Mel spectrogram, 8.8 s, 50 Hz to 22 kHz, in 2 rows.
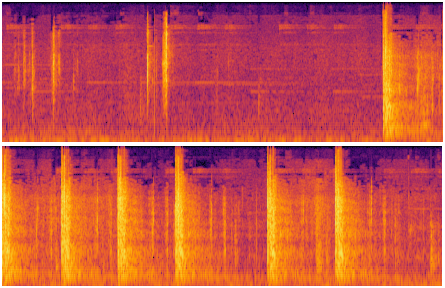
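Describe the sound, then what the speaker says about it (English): Rock Island Armory 1911 handgun fired rapidly at milk jugs outdoors: about nine sharp, evenly spaced shots in a quick string after a few quieter distant pops, loud and close with no talking. "I'm gonna try and shoot 5 milk jugs right there, just because of the low recoil and everything."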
